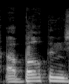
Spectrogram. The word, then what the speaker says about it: Botham: It's Botham. – Thank you. – Thanks. A lot of emotions this week during the trial with Amber, the officer that shot and killed Botham Jean while he was at his home sitting on his couch.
